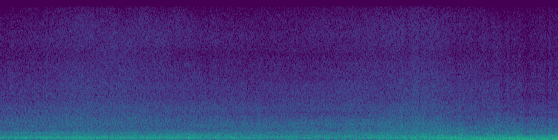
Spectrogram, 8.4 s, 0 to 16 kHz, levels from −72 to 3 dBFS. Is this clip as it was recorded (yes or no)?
no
